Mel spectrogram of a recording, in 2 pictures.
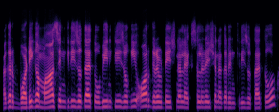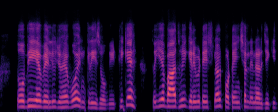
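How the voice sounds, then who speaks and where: A man with an Indian accent teaching physics, explaining slowly and repeating terms, dictating English definitions word by word. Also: high-pitched, fairly bright tone, smooth, dry recording. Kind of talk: classroom lecture. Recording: dull muffled dry sound.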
